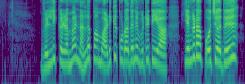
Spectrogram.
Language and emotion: Tamil, fearful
